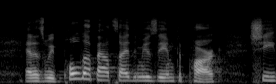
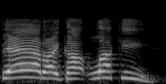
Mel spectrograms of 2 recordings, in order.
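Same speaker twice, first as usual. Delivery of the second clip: put-on high, slow, loud thrilled child; a delighted daughter showing off her find; elated little girl; 9 semitones higher, 5 dB louder, slower than usual. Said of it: "she was all elated".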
